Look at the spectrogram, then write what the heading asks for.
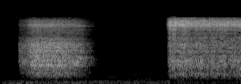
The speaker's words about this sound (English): That is the sizzle of a Wagyu beef patty, freshly ground to order by a robot, which mm-hmm. kicks into action as soon as orders are placed. Mm-hmm. This patty was ground just 2 minutes ago.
